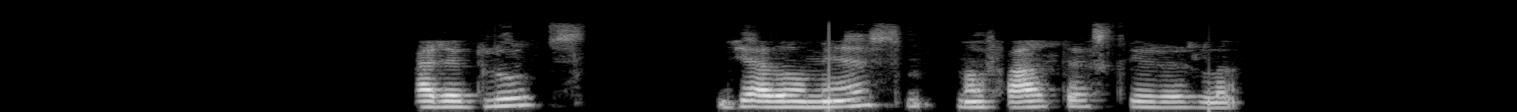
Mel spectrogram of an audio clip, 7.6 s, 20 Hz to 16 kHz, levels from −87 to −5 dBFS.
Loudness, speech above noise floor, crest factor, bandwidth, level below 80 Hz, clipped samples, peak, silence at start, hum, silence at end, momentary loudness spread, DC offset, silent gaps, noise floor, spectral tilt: -23 LUFS; over 68 dB; 20 dB; 7.4 kHz; -64 dBFS; under 0.1%; -6 dBFS; 2.1 s; none; 1.4 s; 15 LU; under 0.1%; 2.95-3.59 s, 4.70-4.79 s; under -90 dBFS; -7 dB/octave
